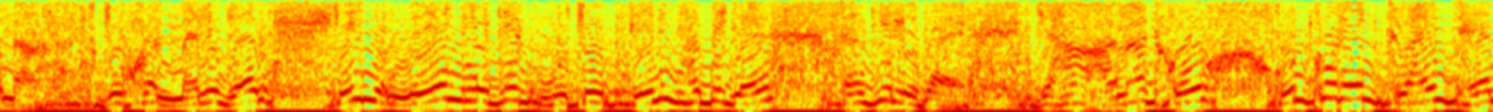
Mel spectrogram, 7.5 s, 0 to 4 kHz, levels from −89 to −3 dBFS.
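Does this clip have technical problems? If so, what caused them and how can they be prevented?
Yes. The speech was stored as mu-law, but the player treated each byte as a plain linear 8-bit sample and skipped the expansion step, so the fault of companded audio read as linear runs through the whole clip. Because mu-law bytes carry a logarithmic code, every sign change throws the output across roughly half its range. Quiet passages come out as loud as strong ones, and the waveform is badly bent. The result is harsh, buzzy distortion at high level throughout, with heavy noise filling the pauses. Beneath it, the narrow telephone band of G.711 coding, with nothing above 4 kHz, is as expected. To prevent it, tag the stream's encoding and always run bytes through the mu-law decoder before playback or mixing.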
